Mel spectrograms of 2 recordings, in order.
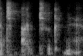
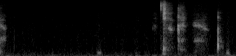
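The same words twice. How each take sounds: First: Hushed aside; whispering. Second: Slow, drawn-out whisper. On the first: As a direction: whisper it quickly. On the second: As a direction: whisper it slowly. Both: Real, not acted.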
